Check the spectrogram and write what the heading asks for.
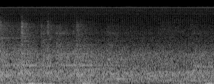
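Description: Steady background noise of a room, with a faint steady hum and a few faint ticks right at the start.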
